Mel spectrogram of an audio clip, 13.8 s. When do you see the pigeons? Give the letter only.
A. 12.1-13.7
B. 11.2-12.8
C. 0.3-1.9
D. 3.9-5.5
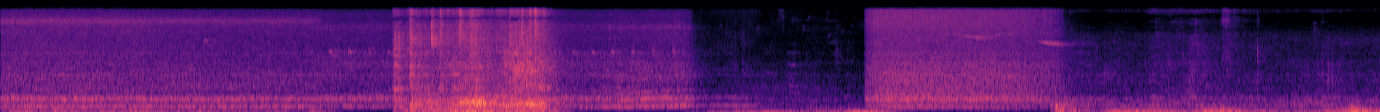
D.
